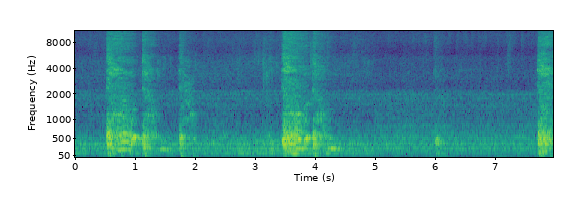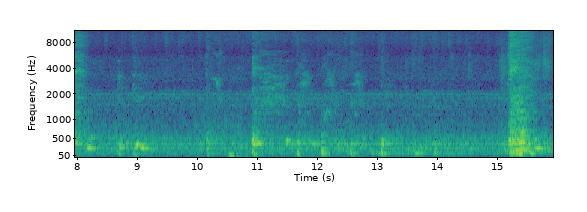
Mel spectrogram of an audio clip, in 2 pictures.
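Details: Adult in the shower trying to clear mucus: about five deep, harsh, barking productive coughs with smaller throat-clearing sounds over steady hiss; coughing at times severe enough to double them over.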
